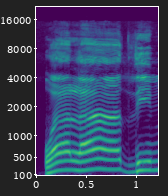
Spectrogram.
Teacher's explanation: mim yang bertasdid gunna musyaddada kita dengungan selama 3 harokat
